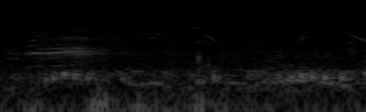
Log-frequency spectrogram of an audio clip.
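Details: Soft, low pigeon cooing comes in two short murmuring bursts against steady low hum, recorded among domestic pigeons kept for sexing males and females.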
